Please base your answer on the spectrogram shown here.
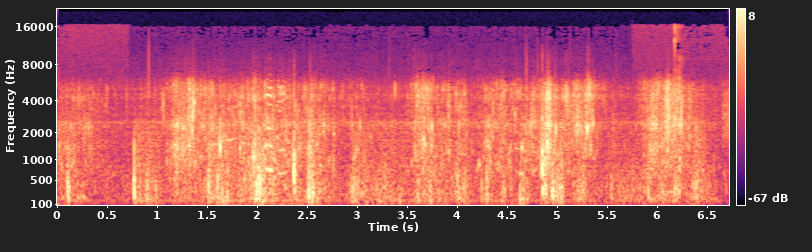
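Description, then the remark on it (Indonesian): A small boat with a little girl sitting in it drifts across a lake toward thick fog, with soft splashes and lapping, irregular knocks and dips as it moves, set against a steady wash of wind noise on the microphone. “Tapi seperti semua manusia di sini, tak ada yang benar-benar bisa mendengarku gadis kecil itu tetap duduk di perahu dan membiarkan perahu membawanya pergi.”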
